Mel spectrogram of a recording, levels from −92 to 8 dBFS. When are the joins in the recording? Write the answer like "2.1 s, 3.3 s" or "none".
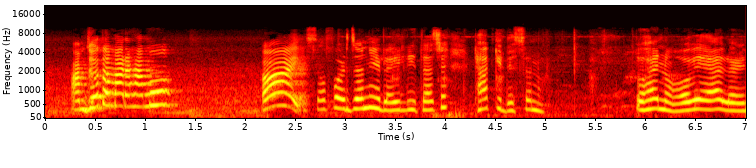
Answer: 2.7 s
